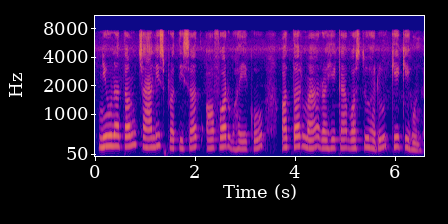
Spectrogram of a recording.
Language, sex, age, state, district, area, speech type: Nepali, female, 30-45, West Bengal, Kalimpong, rural, read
